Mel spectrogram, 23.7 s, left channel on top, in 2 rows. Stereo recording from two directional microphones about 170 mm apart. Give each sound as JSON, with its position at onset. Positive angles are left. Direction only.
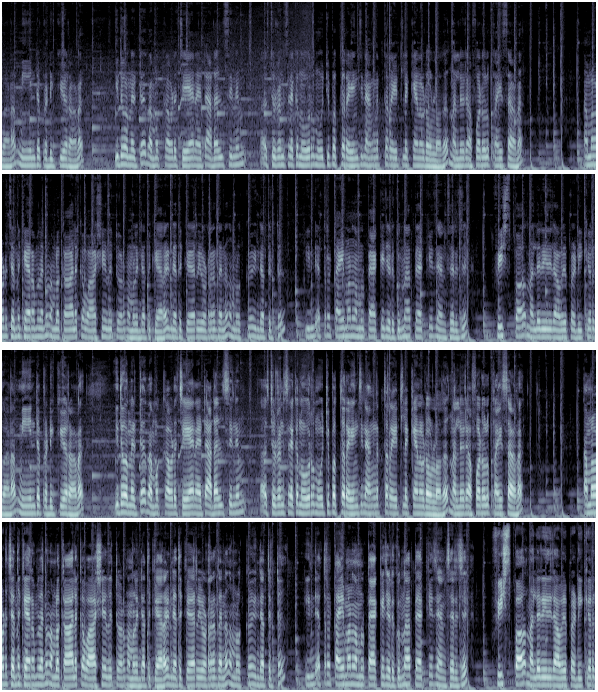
{"t": 0.0, "sound": "speech", "side_deg": -20}
{"t": 5.7, "sound": "speech", "side_deg": -20}
{"t": 11.6, "sound": "speech", "side_deg": -20}
{"t": 18.1, "sound": "speech", "side_deg": -20}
